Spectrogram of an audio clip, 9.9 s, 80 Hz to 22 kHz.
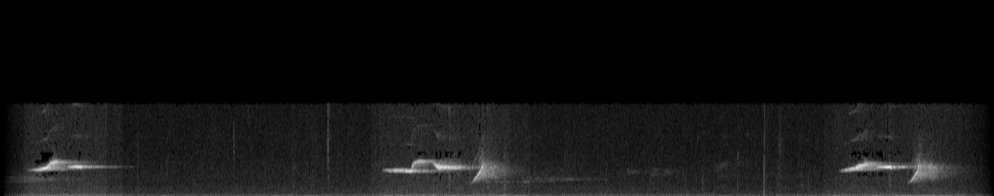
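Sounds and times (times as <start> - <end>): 
kibitaki calling: 0.1 - 1.4, 3.8 - 7.5, 8.3 - 9.7.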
